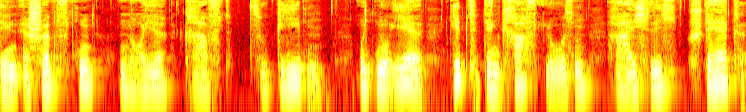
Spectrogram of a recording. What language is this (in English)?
German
